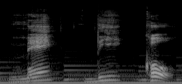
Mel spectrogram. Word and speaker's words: médico: Médico, división silábica. Médico. Sílaba tónica. Me. Médico.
